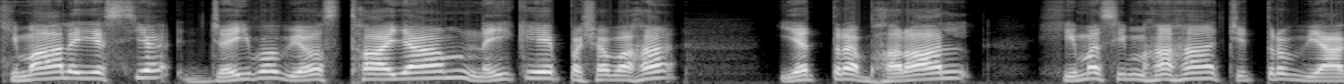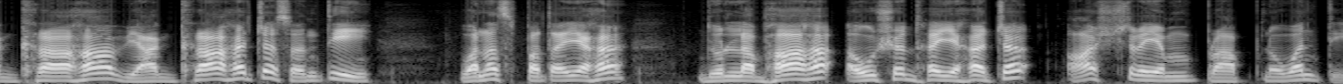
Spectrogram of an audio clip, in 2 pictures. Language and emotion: Sanskrit, neutral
